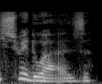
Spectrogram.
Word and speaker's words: suédoise: In sound, the feminine forms anglaise and suédoise have a final consonant z that the masculine anglais and suédois do not. In the masculine, the final s is not pronounced. In the feminine, it represents the sound z.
